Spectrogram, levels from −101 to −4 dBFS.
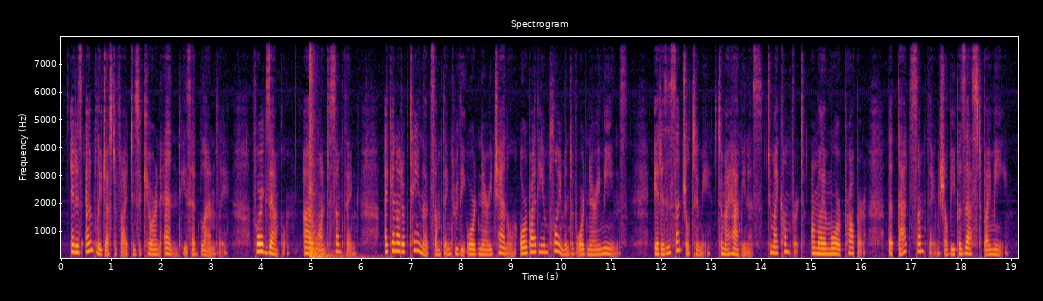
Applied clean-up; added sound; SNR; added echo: none; Thump, thud; 4 dB; none.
